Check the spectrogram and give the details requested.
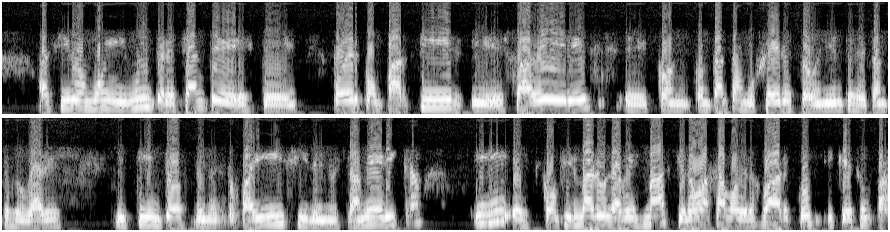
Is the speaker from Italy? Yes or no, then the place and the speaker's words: no; Argentina; colegas bolivianos y bolivianas que me decían, pero vos parece que no sos argentina, porque no hablas como porteño. Y no, bueno, Argentina es más grande que Buenos Aires y que el puerto.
